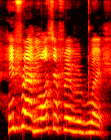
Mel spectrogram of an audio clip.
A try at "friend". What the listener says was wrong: It's not Fred, it's friend.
